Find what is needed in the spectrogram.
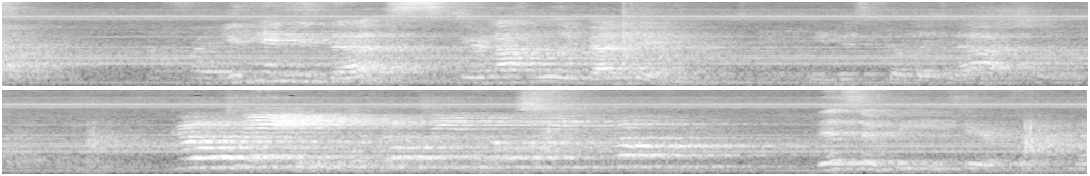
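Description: Indistinct voices talking, with a louder drawn-out stretch about six seconds in, over a steady electrical hum.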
